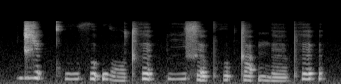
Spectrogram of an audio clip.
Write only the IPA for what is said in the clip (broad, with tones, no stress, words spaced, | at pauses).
d͡ʑɛ˦ʔ kʰu˦θʊ˦ʔwɔ˨ tʰɛ˦ʔpi˦ sɛ̰˦˨pʰʊ˦ʔtä˦ʔ ŋɛ˨pʰɛ˦ʔ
